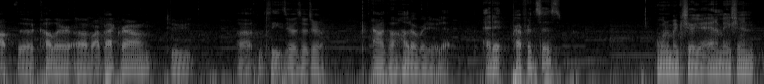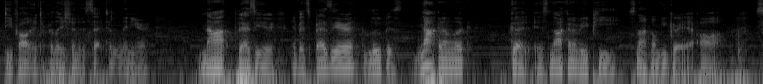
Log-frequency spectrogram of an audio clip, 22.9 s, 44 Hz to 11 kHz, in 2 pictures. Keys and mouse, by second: 5.4-6.9 drag.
